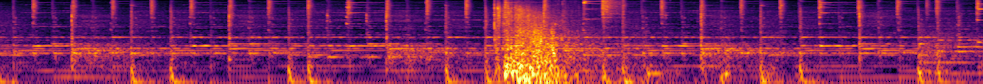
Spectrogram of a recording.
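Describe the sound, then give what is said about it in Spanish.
A burst of explosive detonations as a final prepared package is set off, with a big blast near the middle, surrounded by rapid sharp cracks and pops like a fusillade, loud with no talking. “Después de las explosiones, los estudiantes se dividen en equipos.”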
